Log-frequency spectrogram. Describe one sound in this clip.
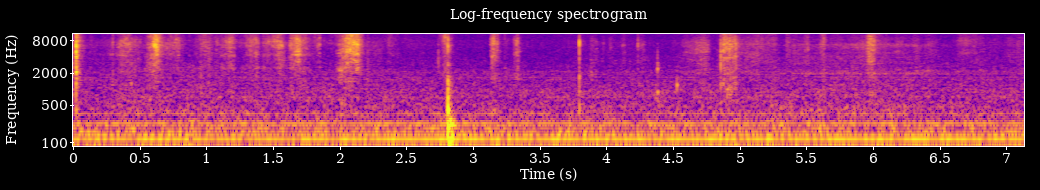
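Cards softly flick and rustle as hands sort through them.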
